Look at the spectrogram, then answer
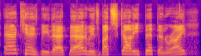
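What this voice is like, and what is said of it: Imitates another person's voice. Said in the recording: “This is my Adam Sandler impression.”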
